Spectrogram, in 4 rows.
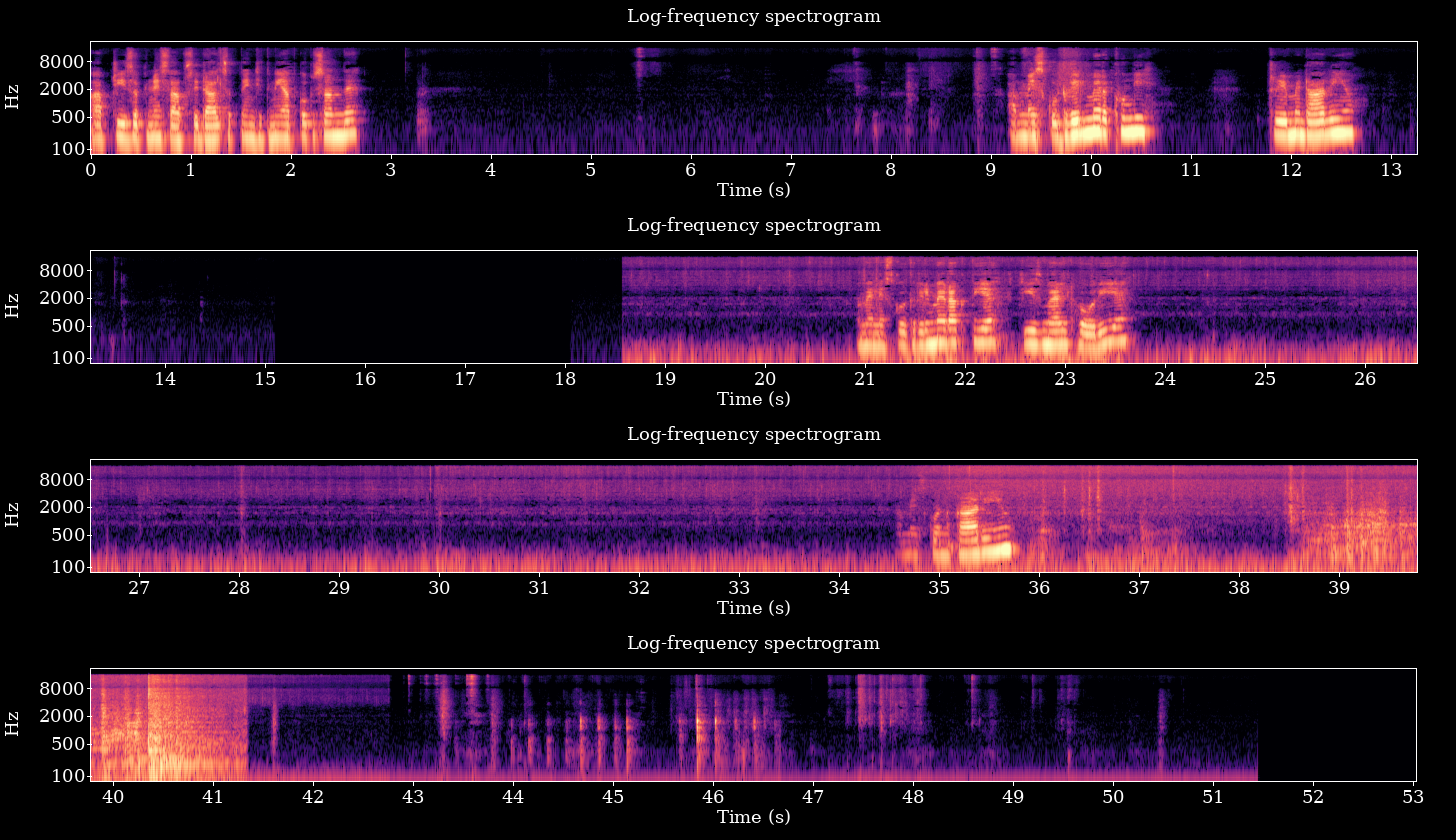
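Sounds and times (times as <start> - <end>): faint crackles: 18.6 - 41.8
sandwich sizzling under grill: 18.6 - 42.8.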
